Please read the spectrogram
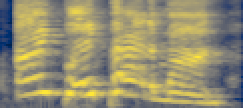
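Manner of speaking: very high squeaky creature voice; Patamon voice. Acted. Voice actor announcing his role in the squeaky Patamon voice.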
